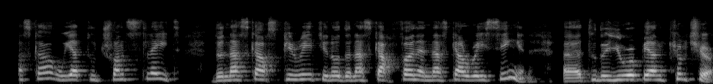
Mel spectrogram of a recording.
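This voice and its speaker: This voice carries a French accent and shows ordinary pitch variation. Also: man, high pitch for a man, moderate pace. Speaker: motorsport series executive. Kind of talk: interview. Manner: halting.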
